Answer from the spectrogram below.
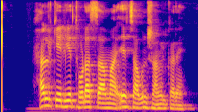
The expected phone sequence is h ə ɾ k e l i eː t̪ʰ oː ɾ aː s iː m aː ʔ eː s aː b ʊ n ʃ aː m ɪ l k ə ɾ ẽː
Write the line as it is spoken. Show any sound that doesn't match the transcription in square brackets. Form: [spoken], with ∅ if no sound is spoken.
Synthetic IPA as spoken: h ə [l] k e l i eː t̪ʰ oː [ɽ] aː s [aː] m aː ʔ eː s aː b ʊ n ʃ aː m ɪ l k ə ɾ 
